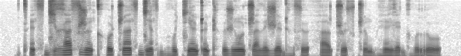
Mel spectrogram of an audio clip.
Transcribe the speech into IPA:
tʼɛ̃sd͡ʑəɣas ʐə̃kʰoʈ͡ʂãsd͡ʑãs bʱot͡ɕɛ̃ʈə̃ ʈʰɵʒõ ʈ͡ʂaðɛʒɛɖʱəs ɵha ʈ͡ʂɵsʈ͡ʂə̃ bʱɛ̃ɣɛ ɡʱoro

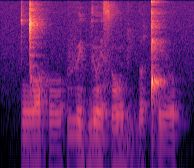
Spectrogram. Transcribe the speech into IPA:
ŋ͡ǀɔ˥ho˩ | vʏ˥˩lʲɡʲõ˥˩e̯sɔ̃˩˥ bi˩˥ɠʌ˩ǃʰe˩o̯

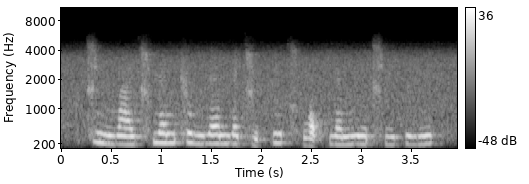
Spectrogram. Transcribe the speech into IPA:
t͡ɕi˥˩nmwa˧˥ɪ̯t͡ɕʰɥɛ˥nʈ͡ʂu˥˩ mɥɛ˥mɥɛ˥˩t͡ɕy̰˨˩ t̪i˥ t͡sʰwɔ̰˨˩pʰɥɛ˥mi˥n t͡ɕʰi˧˥t̪i˧˥ŋ

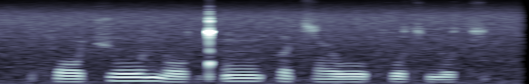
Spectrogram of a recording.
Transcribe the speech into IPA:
fɔt͡ʃoː nɔǃʼõːkɐt͡sʕoː fot͡snot͡s

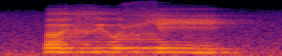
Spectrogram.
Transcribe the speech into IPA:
əvʲuɮi

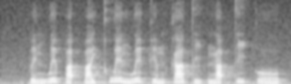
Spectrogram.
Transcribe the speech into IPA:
pe˨˩ŋwe˥˧ pa˨ʔpa˧j kʰwe˥˧n̪we˥˧ke˧m ka˦t̪i˨ʔŋa˦ʔ t̪i˦ko˧

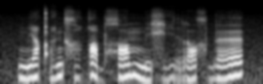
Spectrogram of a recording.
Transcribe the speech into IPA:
mi˩˧˩qʼi̤˨˥ŋxɔ̤˨˥qɔ˩b χɔ˨˥mːi˩x i̤˩˧˩rɔ˩˧˩xbœ˨˥

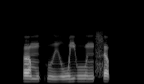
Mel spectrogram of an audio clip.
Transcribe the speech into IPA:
ɐ˧mkʷiː˨˧wjuː˧n sɐ˧p̚

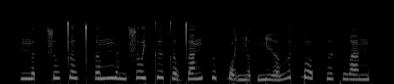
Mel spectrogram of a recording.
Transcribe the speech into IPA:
ŋə˨˩t̚ su˨˦t̪ə˧wt̪ʰə˨˦m nə̤˨˩nso˧jt̪ɨ˧ t̪ə̰˧˨wt̪a˨˦ŋ fɨ˦˥p̚ɓɔ̰˧˨ɲɔ˨˩t̚ ɲi˧˩ə̯ və˦˥t̚ɓɔ˧ fɨ˧kwa˧n

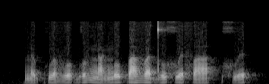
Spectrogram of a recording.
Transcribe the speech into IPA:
ɳɐ˩˥kʷɐ˧vo˧ ɡʷɘ˦˥vŋa˨˩ŋo˦˥pa˦˥v ɐ˥˩d̪o˦˥xʷɛ˥˩fa˧ | xʷɘ˩˥

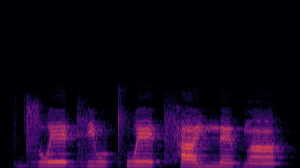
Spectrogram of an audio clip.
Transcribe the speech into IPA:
d͡zwe˧ d͡zju˧t̪ʰwe˦t͡sʰa˧jn̪e˧ bã˧

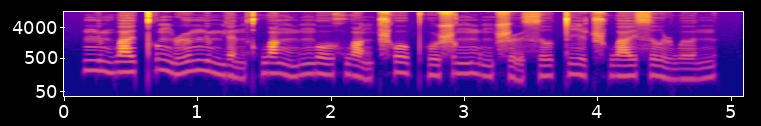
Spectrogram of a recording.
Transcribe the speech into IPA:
n̪y˥˩mwa˥ɪ̯ t̪ʰʊ˥˩ŋɻɻ̩˥ n̪y˥˩mjɛ̰˨˩nkʰwɑ˥˩ŋmʊ˥ŋ o˧˥ʊ̯xwɑ̰˨˩ŋ ʈ͡ʂʰo˥˩ʊ̯pʰu˧˥ʂʊ˥ŋmʊ˧˥ŋ ʂɻ̩˨˩sɹ̩˥ t̪i˥˩ ʈ͡ʂʰwa˥ɪ̯sɹ̩˥˩ɻwə˧˥n

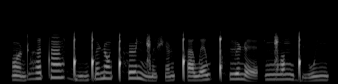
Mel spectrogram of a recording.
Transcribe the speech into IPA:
ɔ̃˨ɖʱɐ˦ tã˦v ɡ͡ǃĩ˨ɡ͡ǃɐ˦ɳɔ̃˦ǃʰə˞˦ ŋ͡ǁʉ˨ʃã˦ɳǃa˦w ɛ˦wǃʰʉ˦ə̯ɳɛ˨ | ŋ͡ǁɔ˦ŋɡ͡ǃi˨wĩ˦

